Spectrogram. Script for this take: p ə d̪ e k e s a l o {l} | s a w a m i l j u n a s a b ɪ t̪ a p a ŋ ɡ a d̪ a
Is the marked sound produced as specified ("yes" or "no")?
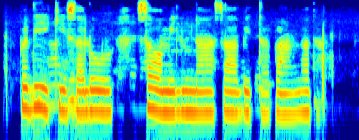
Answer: no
